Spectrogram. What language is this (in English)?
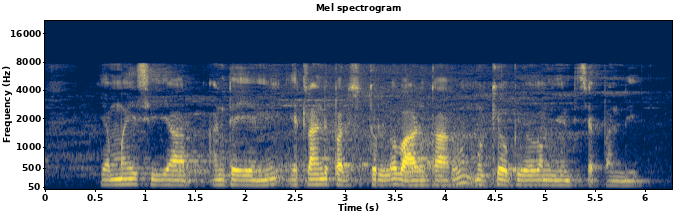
Telugu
